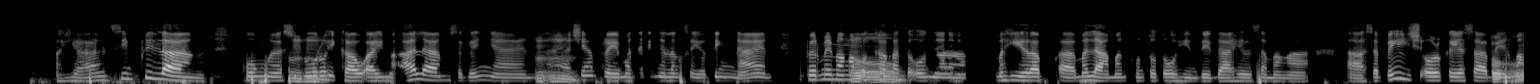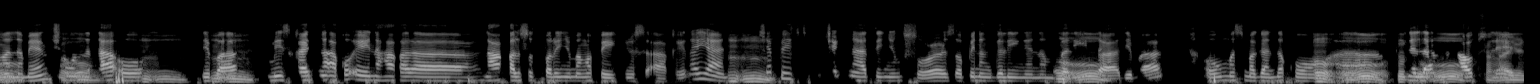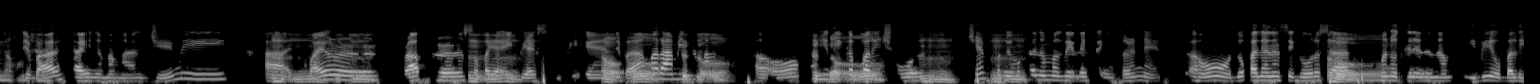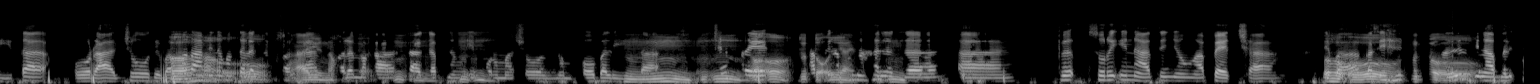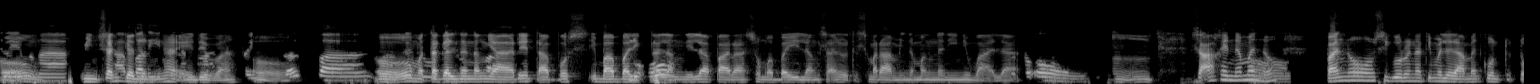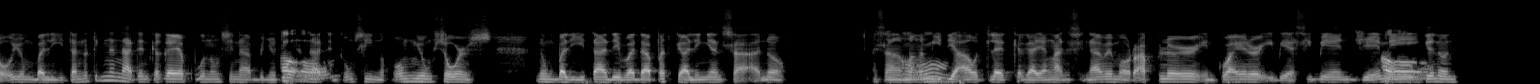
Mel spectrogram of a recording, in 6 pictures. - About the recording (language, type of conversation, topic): Filipino, unstructured, Ano ang palagay mo sa pagdami ng huwad na balita sa internet?
- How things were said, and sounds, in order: other background noise; static; mechanical hum; distorted speech; drawn out: "Ah"; tongue click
